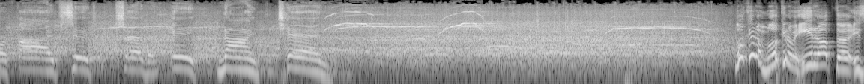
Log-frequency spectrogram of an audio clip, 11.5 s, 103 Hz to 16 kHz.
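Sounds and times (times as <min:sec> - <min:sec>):
speech: 0:00.0 - 0:05.3, 0:09.8 - 0:11.5
studio audience cheering, clapping and shouting: 0:00.0 - 0:10.2
sharp whistles from the audience: 0:04.3 - 0:06.7, 0:07.8 - 0:09.6.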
